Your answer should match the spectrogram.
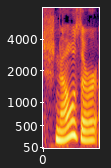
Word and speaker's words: Schnauzer: Ich habe äh, Sauerkraut, Schnauzer, was man aber im Englischen mit dem weichen Z Schnauzer ausspricht. Schnauzer? Und Schnauzer.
